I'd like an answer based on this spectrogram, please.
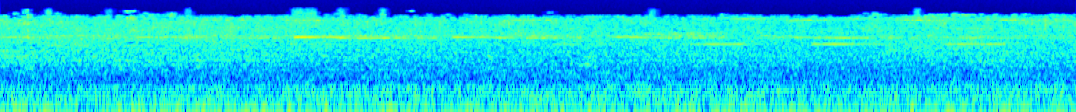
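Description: Steady rumble of city street traffic, motor scooters and cars passing, with a few faint short high beeps in the second half.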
